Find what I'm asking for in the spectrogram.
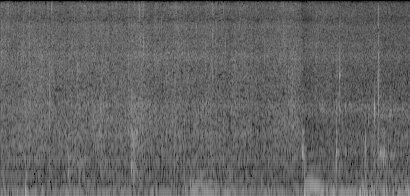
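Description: Onions with ginger garlic paste frying for masala dosa filling give a dense, steady sizzle up close, with scattered clicks and scrapes of stirring through it.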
